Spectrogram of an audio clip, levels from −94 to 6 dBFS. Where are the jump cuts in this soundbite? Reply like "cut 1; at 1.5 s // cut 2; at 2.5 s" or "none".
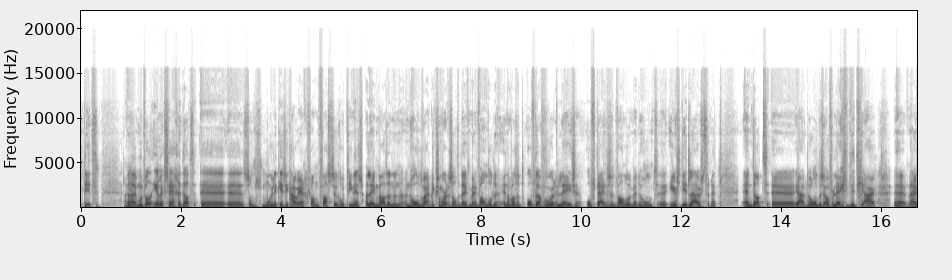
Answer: cut 1; at 9.5 s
